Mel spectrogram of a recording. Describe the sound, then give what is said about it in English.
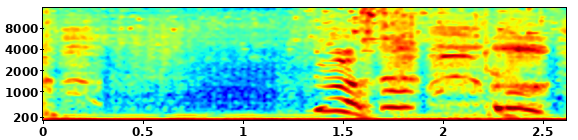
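A tower of drink cans topples and crashes down in a cartoon adventure, with sharp clattering bursts over a steady low hum, mixed with squeaky, voice-like chirps. “Droids don't drink Omnipot, do they? It's toppling the tower! Look out!”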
